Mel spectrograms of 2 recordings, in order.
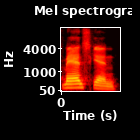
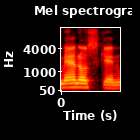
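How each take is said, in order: First: The name is said with two syllables. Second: The name is said with three syllables. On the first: The speaker calls it right. "it's Manskin" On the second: The speaker calls it wrong. "he was saying Manoskin, which he's a moron"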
